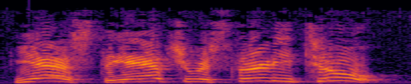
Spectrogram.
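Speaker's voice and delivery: put-on very high, loud girlish snap; curt Patty. Girl curtly calls out the homework answer. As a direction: answer and shut the door on him.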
